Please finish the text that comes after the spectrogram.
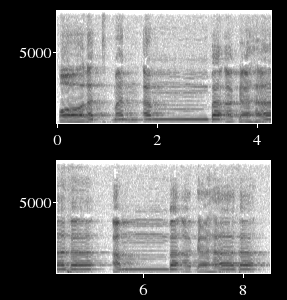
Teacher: Nunnya berubah menjadi mim disertai dengan dengung, ditahan dua ketukan. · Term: Iqlab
